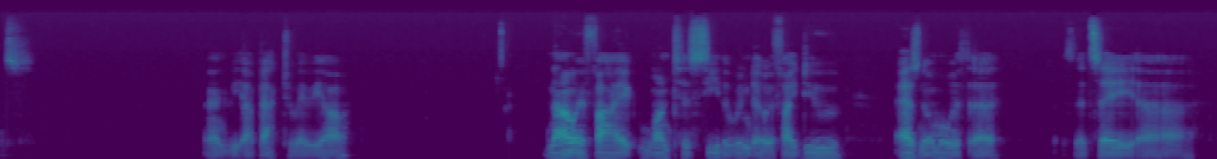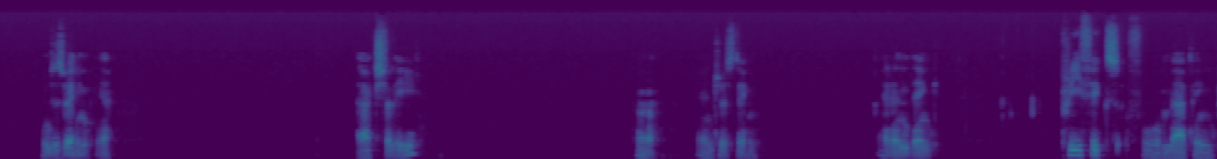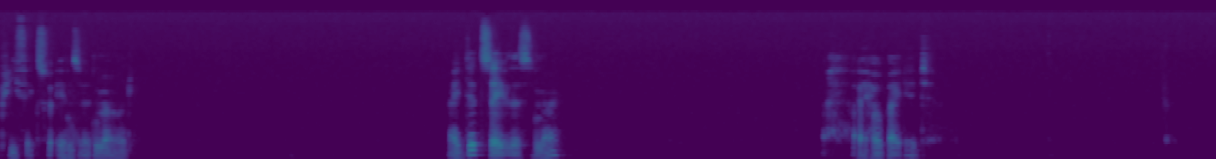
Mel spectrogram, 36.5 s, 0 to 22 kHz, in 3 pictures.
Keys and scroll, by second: 0.0-3.3 typing, 1.3 Return, 9.7 j, 13.6 typing, 15.5 Escape, 16.2 super+2, 16.8-18.6 typing, 20.9-21.6 typing, 26.1 super+3, 28.2 super+2, 28.9-29.2 typing, 29.4 Return, 30.4 super+2, 30.5-32.4 typing, 33.8 Return, 34.9-36.5 typing, 36.0 Return.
